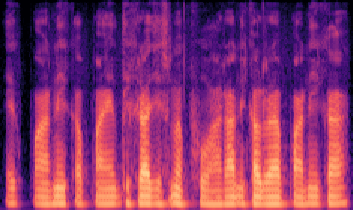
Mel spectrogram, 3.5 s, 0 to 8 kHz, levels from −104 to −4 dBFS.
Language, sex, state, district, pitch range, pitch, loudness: Hindi, male, Jharkhand, Deoghar, 100-105 Hz, 105 Hz, -22 LUFS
